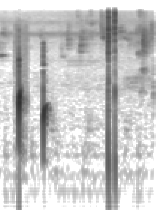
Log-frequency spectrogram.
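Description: Two short bubbly "plop" pops in quick succession, then a double click about a second later: the pop-and-click sound effects of an on-screen subscribe-button animation.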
